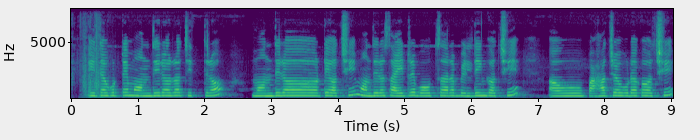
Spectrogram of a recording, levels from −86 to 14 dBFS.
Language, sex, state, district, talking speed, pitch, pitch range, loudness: Odia, female, Odisha, Nuapada, 120 wpm, 255 Hz, 245-260 Hz, -15 LUFS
